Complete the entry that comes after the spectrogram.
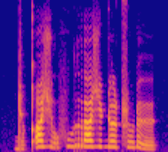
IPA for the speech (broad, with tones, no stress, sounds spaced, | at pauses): ɖ i̤˩ qʼ ɛ˥ ʒ o̰˥ f ṳ˥ r a˥ ʒ ə˥ ɖ œ˥ ʈ͡ʂ o̤˥ ɽ ø˩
